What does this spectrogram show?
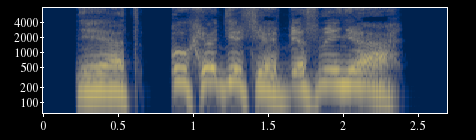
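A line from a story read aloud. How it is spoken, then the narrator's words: Growl. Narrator (Russian): прорычал высокий парень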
